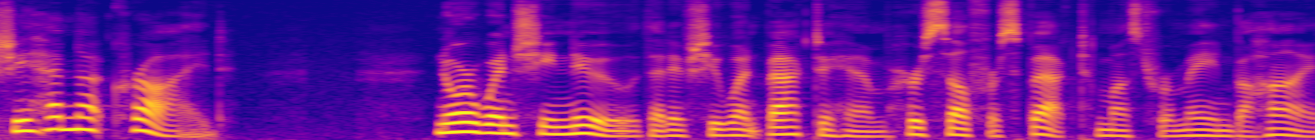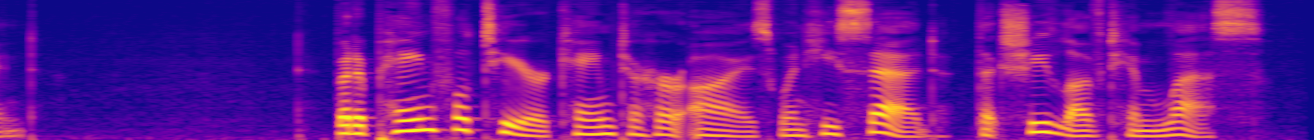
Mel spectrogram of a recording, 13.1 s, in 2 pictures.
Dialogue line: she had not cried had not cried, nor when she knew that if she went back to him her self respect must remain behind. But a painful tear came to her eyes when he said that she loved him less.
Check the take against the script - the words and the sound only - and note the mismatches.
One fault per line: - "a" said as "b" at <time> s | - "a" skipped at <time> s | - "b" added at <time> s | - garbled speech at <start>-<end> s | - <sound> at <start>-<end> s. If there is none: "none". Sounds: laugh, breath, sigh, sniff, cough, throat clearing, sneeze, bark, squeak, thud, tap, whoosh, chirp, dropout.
- "had not cried" skipped at 1.2 s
